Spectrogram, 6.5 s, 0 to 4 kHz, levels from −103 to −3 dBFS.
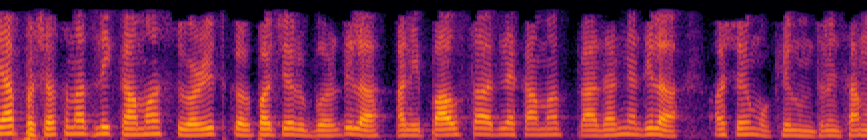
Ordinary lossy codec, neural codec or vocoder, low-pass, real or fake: MP3, 32 kbps; codec, 24 kHz, 0.5 kbps, DualCodec; 3.6 kHz; fake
